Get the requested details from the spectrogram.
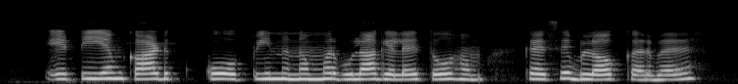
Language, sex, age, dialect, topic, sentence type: Magahi, female, 51-55, Central/Standard, banking, question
